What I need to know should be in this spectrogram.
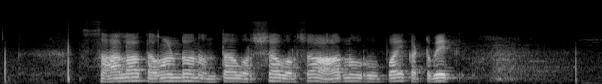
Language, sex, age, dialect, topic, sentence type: Kannada, male, 31-35, Northeastern, banking, statement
